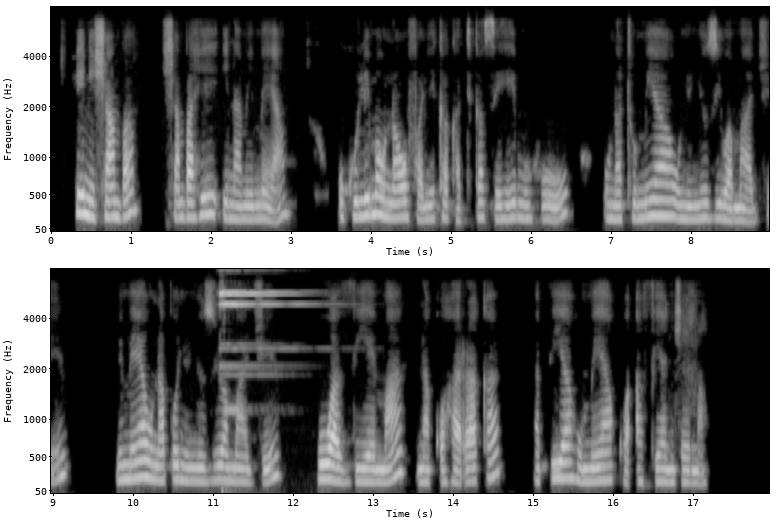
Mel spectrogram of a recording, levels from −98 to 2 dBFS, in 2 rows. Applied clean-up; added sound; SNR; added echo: none; Bell; 2 dB; none.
